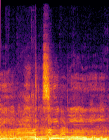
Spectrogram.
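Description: A man singing into a microphone over an instrumental backing of long held chords.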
